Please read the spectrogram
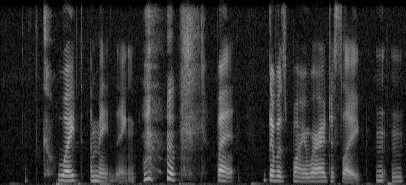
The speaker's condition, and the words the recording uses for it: Ataxia. It makes me spit when I talk or laugh.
